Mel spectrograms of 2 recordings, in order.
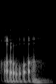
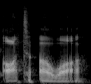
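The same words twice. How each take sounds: First: The middle consonant is a soft D sound. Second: The middle consonant is a crisp, clear T. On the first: This is how the speaker normally says it. "I say like a D, like Ottawa" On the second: This is the version the listener expected. "she wanted me to say Ottawa"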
